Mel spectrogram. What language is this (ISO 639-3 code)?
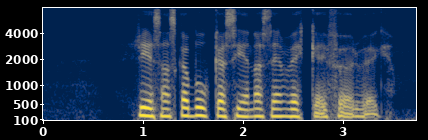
swe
